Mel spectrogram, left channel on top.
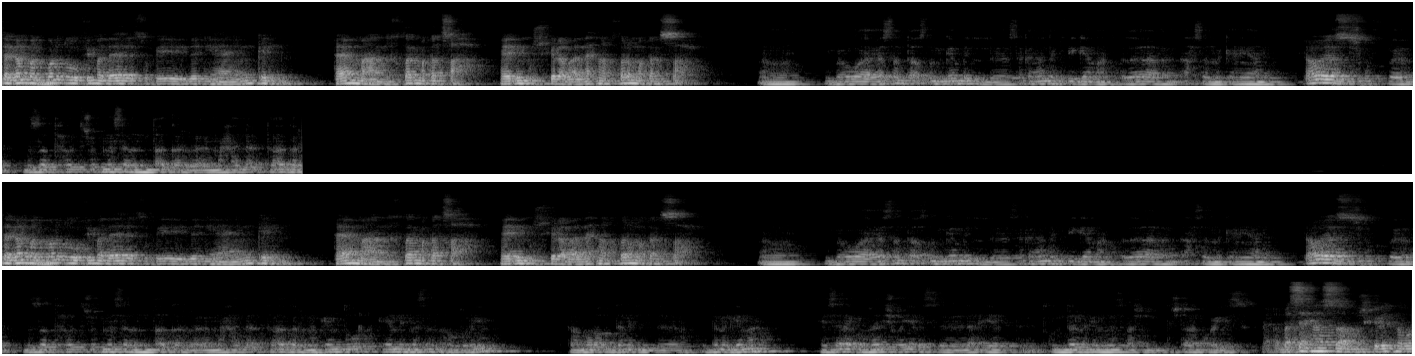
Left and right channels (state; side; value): drops out; left; at 17.2 s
